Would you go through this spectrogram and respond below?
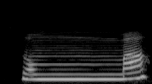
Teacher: میم مشدد پہ بھی غنہ ہوگا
